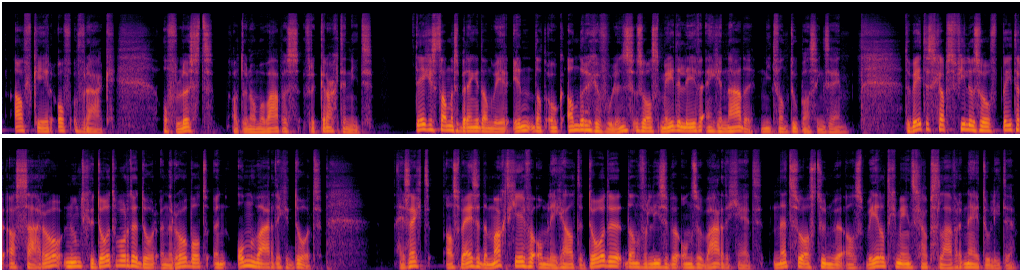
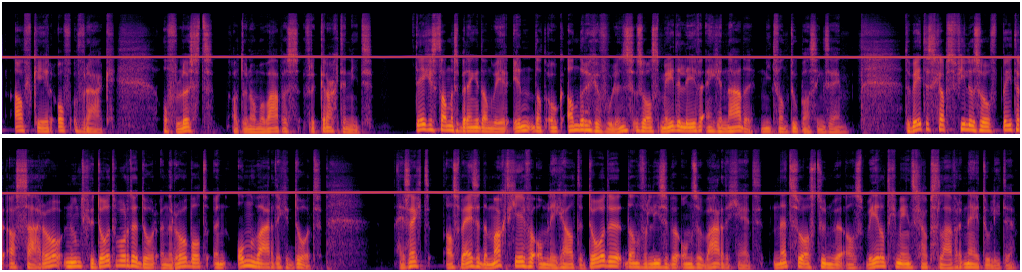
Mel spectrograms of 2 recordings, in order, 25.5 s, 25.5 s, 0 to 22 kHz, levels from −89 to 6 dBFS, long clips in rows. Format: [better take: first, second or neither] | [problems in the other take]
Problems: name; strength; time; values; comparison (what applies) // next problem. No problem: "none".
first | high-pitched whine; loud; throughout; 4 kHz, 8 dB below the speech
